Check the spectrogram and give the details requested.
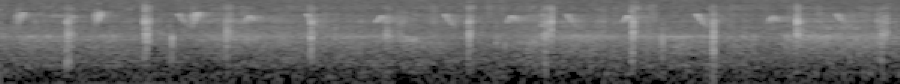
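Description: Quiet tropical forest ambience: small birds chirping many times in short, high, falling notes, with scattered sharp clicks and a faint steady hiss.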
